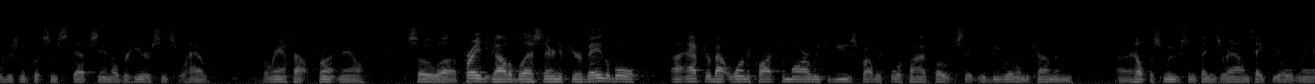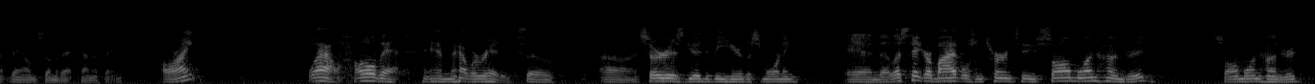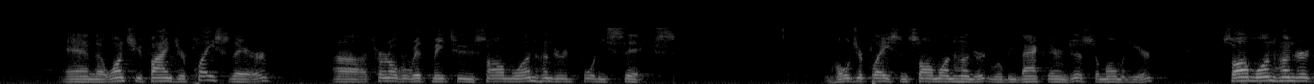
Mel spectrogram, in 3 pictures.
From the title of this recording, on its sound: Ketha Heights Baptist Church ~ Live Broadcast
